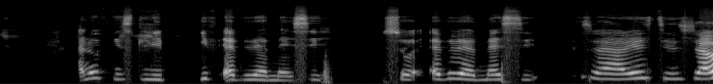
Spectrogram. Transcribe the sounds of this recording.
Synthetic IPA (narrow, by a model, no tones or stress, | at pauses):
anofislip̚ | ifɛvɹiwɛmesi | soɛvɹiwɛmɛsi | soaawestiʃa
